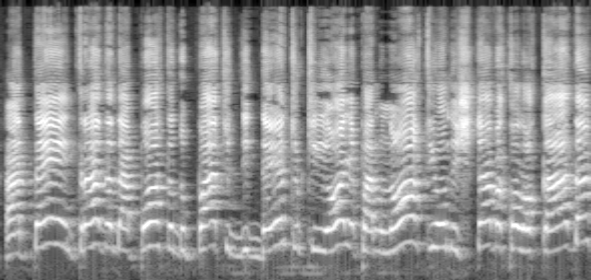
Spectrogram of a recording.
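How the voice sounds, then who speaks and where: A woman's voice: very high voice, moderate pace, bright, forceful tone. A woman pastor preaching a sermon, emphatic and full of rhetorical questions.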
